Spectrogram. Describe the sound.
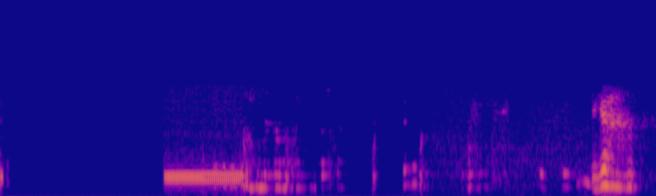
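A steady telephone line tone sounds for about a second while an office call is transferred to a colleague. Brief clicks and muffled, voice-like sounds follow, faint at first and then louder.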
